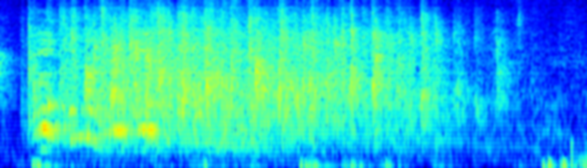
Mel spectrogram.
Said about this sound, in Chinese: 感谢您的掌声鼓励。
